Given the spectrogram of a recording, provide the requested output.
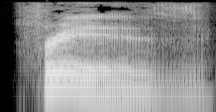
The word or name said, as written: frizzer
